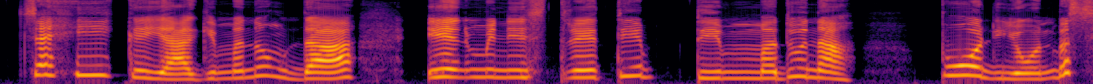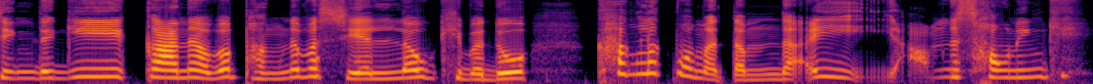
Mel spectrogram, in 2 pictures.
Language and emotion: Manipuri, angry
